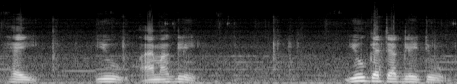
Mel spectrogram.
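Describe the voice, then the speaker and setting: A man giving casual, halting gameplay commentary, repeating short phrases. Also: medium pitch, darkish tone, a little hiss or hum, low-quality recording. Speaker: gamer.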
